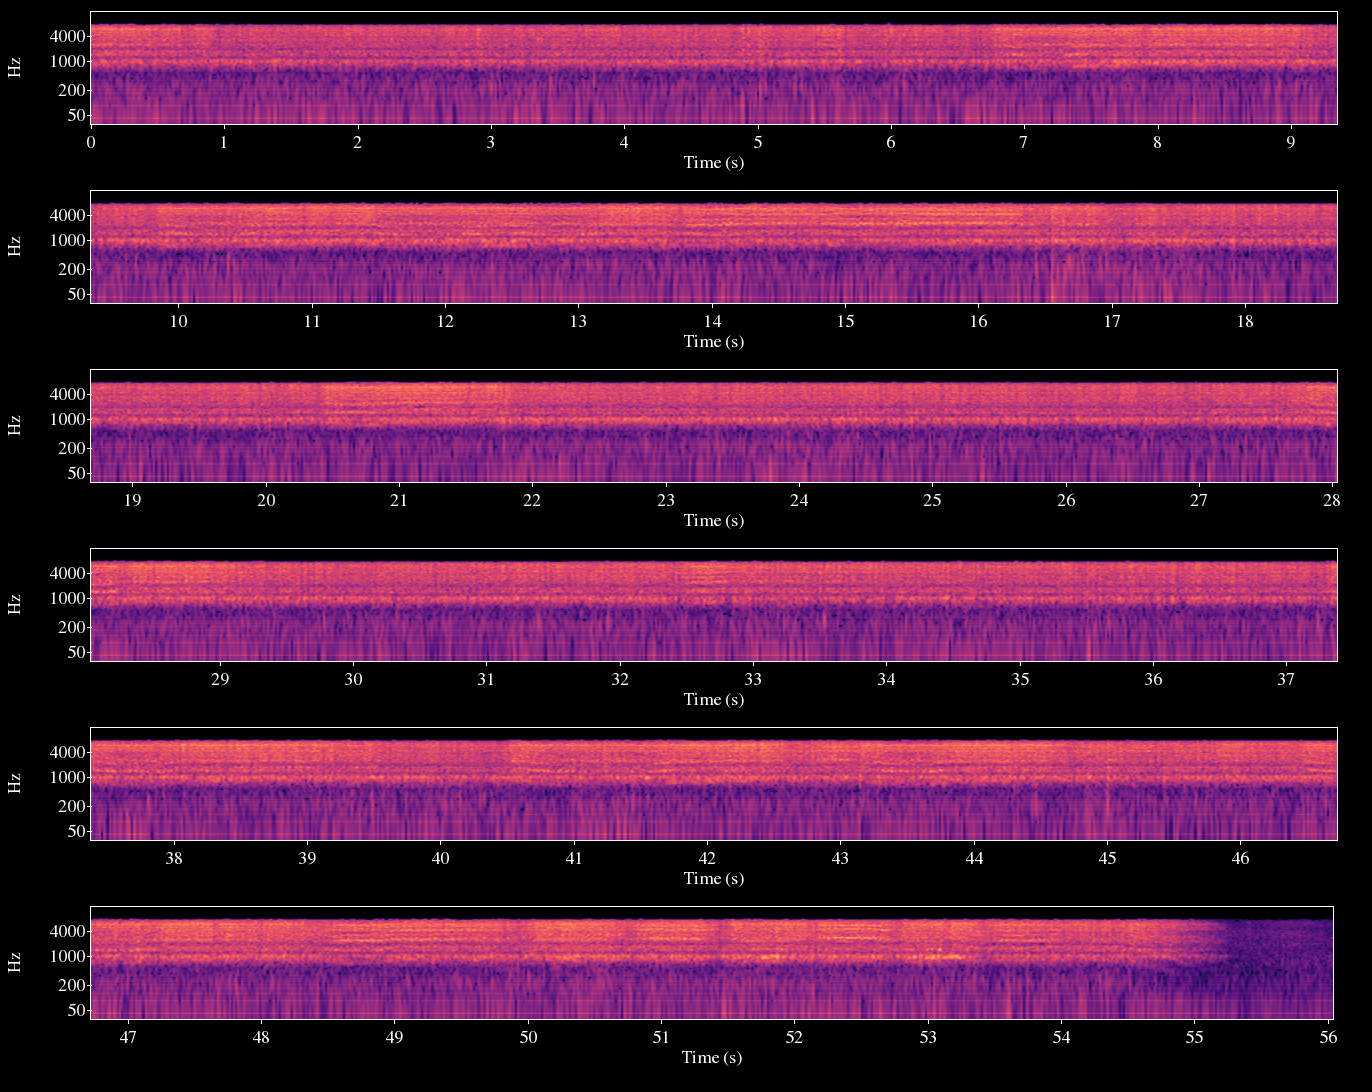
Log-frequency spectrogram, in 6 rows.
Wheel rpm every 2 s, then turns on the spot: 230, 230, 230, 230, 230, 220, 210, 220, 230, 230, 230, 230, 230, 230, 230, 230, 230, 230, 230, 220, 210, 220, 230, 220, 230, 230, 230, 80.
none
